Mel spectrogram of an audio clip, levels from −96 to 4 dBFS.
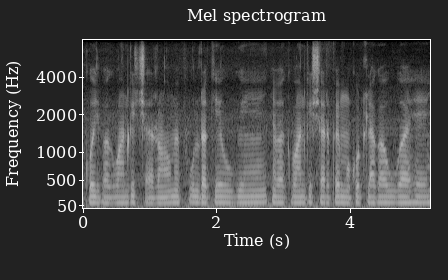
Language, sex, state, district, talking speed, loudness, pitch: Hindi, male, Jharkhand, Sahebganj, 195 wpm, -29 LUFS, 105 Hz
